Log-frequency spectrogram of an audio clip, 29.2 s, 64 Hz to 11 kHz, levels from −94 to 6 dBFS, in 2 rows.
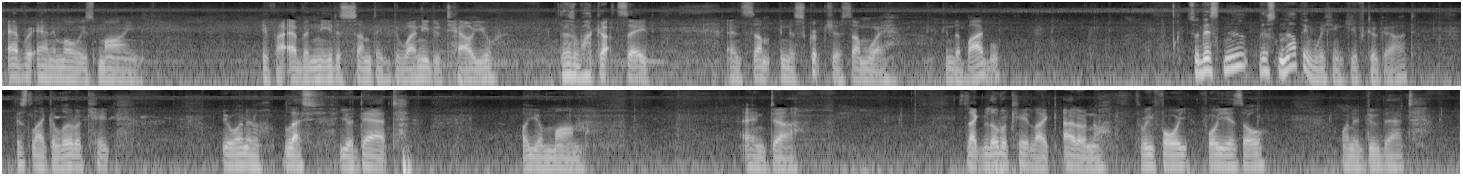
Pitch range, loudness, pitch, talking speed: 90-105 Hz, -23 LUFS, 95 Hz, 145 wpm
